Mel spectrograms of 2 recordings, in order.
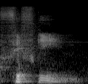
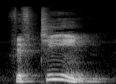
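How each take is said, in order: First: The stress is on the first syllable. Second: The stress is on the second syllable. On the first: The speaker calls it wrong. "fifteen would be confused with fifty" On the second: The speaker calls it right. "teen part louder"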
